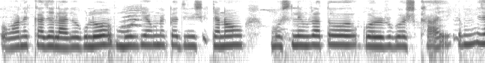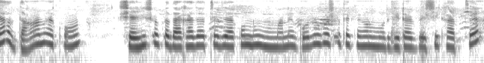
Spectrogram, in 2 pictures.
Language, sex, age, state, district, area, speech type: Bengali, female, 30-45, West Bengal, Cooch Behar, urban, spontaneous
